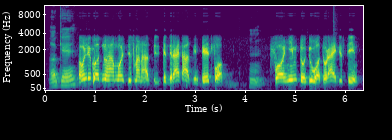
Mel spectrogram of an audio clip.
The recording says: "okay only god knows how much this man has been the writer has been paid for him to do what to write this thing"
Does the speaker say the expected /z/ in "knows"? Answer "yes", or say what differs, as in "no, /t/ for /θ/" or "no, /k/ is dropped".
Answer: no, /z/ is dropped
